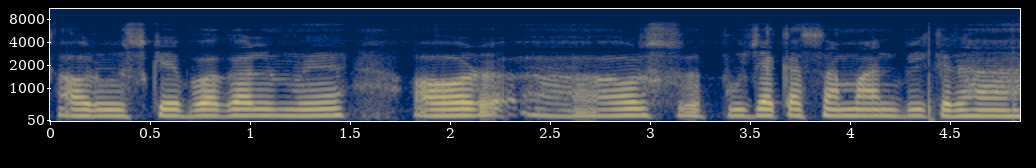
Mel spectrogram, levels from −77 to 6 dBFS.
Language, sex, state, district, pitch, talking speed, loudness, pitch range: Hindi, female, Bihar, Bhagalpur, 185 Hz, 160 wpm, -19 LUFS, 185-190 Hz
